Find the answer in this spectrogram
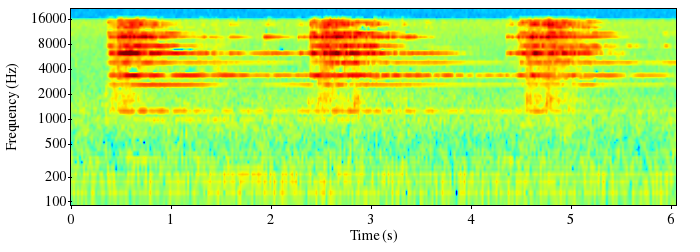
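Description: Altar bell rung three times, about two seconds apart, each ring fading away slowly: the sanctus bell marking the elevation of the consecrated host at Mass.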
